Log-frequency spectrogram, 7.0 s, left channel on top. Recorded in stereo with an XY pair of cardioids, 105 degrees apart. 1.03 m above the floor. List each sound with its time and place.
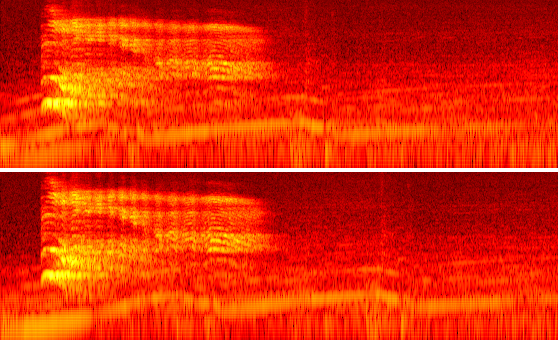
0.5 s laughter: 15° right, 3.5 m; by 3.3 s 20° right, 7.5 m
